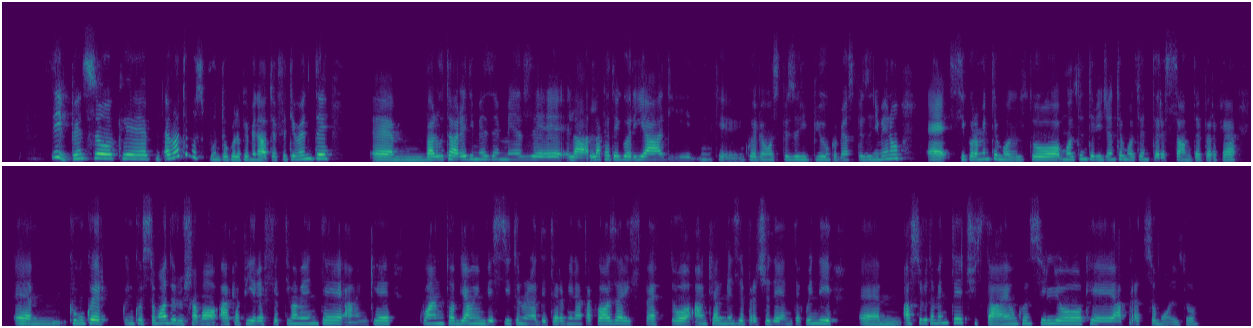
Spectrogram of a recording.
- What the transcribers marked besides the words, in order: other background noise
- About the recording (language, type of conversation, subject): Italian, advice, Come posso gestire meglio un budget mensile costante se faccio fatica a mantenerlo?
